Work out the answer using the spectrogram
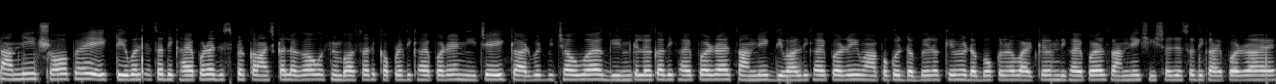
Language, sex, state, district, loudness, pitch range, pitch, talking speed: Hindi, female, Bihar, Jamui, -14 LUFS, 210-225 Hz, 220 Hz, 305 wpm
